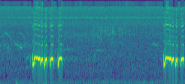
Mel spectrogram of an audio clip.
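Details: Zebra dove valued by collectors, cooing in clear, rolling phrases of four or five notes, one early and another after a two-second pause, with little else audible.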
